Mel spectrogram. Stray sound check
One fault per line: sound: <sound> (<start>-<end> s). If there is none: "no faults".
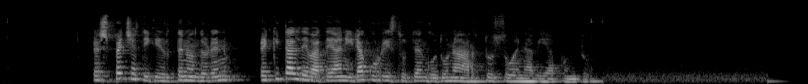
no faults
